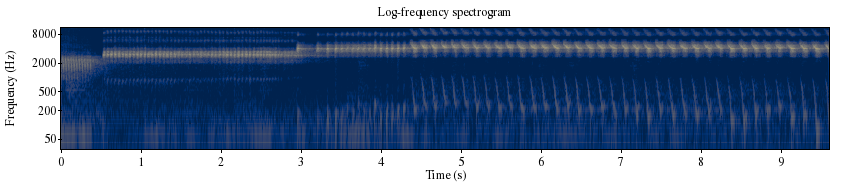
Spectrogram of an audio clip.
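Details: Yellow golden canary training song: a short low note, then a steady buzzy trill, stepping up into a loud, strongly pulsed trill repeated about three times a second.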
